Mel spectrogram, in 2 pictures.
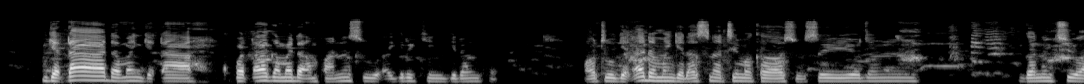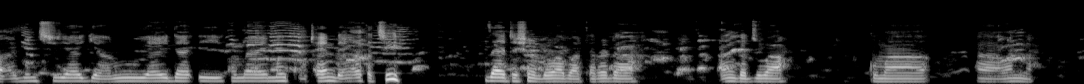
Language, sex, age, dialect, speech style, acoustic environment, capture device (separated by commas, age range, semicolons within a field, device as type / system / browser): Hausa, male, 18-24, Nigeria - Katsina, happy, people talking, mobile / Android / Chrome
